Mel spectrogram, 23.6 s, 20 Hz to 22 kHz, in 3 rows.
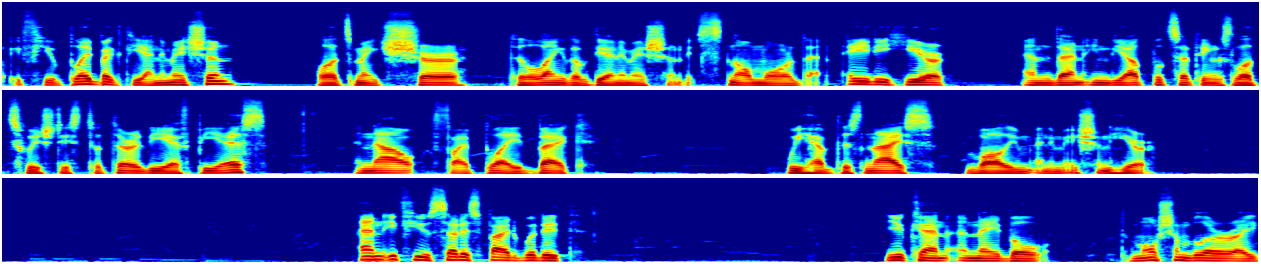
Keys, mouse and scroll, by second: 1.7-4.7 drag, 6.4 click, 7.3-8.4 drag, 9.7 space, 11.4 middle click, 12.2 scroll up 2, 12.9 middle click, 15.3 middle click, 17.8 space, 19.3 KP_0, 20.8 click, 21.7-22.4 scroll down 2, 22.7 click.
